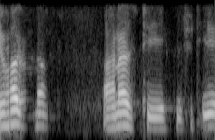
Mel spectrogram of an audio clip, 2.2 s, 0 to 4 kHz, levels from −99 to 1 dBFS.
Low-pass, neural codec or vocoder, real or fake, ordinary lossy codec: 3.6 kHz; none; real; none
